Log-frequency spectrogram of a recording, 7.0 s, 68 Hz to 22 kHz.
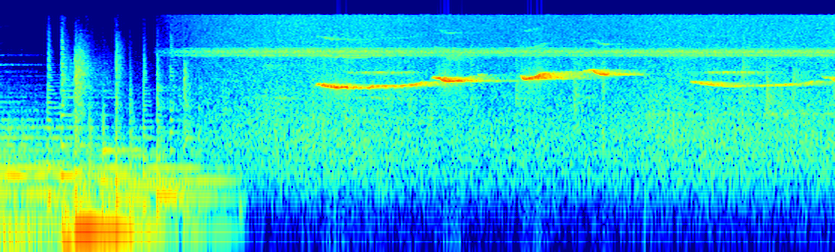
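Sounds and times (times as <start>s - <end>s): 
quiet hiss: 1.6s - 6.9s
thrush-like schiffornis whistling call in Nariño and Boyacá: 2.6s - 6.9s.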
